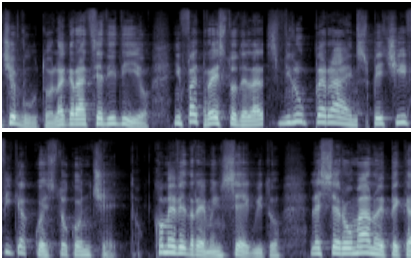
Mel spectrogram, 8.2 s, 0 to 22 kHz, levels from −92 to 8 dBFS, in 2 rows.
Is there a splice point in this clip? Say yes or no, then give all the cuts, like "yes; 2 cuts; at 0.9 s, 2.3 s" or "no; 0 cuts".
yes; 4 cuts; at 2.0 s, 2.6 s, 3.6 s, 5.5 s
